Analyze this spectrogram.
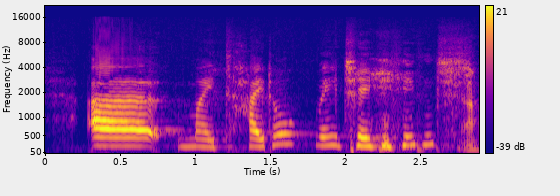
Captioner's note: laughs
